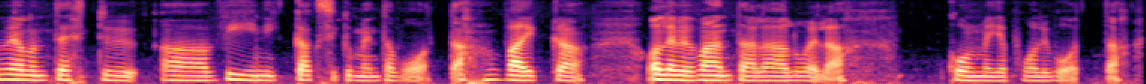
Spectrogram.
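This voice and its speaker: A woman with a Spanish accent, fairly low-pitched for a woman, speaking at a very slow pace with fairly even intonation. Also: dry, close sound with no echo, very clean recording, silent background. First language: Spanish (speaking Finnish). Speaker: winery owner. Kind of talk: radio interview. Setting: radio studio. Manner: halting, many fillers.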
